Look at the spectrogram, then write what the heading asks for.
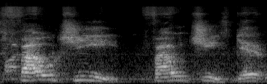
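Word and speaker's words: Fauci: And Botchi, but here's the thing is I understand it is easy for the right and the left to blame FI for it. His name is pronounced Fouchi.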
